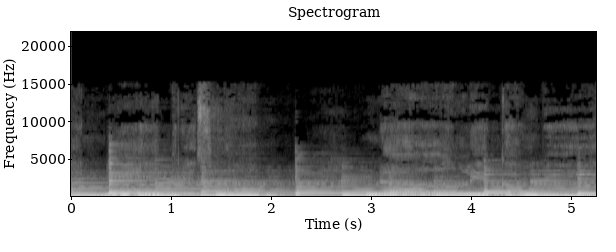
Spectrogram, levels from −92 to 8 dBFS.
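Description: No technical faults can be heard anywhere in this audio.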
